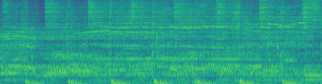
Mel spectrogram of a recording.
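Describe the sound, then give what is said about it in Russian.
A lively crowd of wedding guests raises their hands and claps and cheers loudly for the newlyweds over music with a steady, thumping beat, their noise continuous. “Поднимайте руки, давайте хлопать!”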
